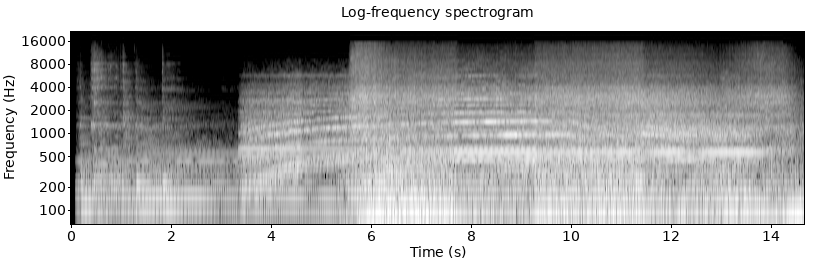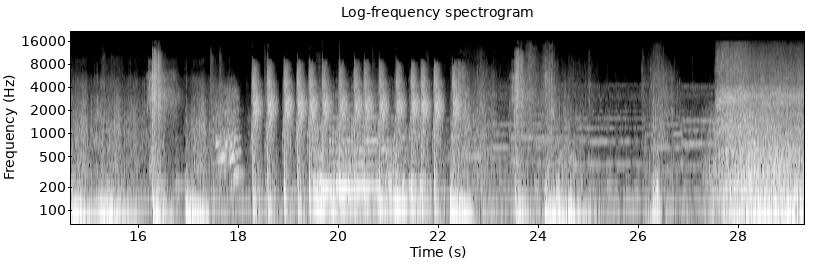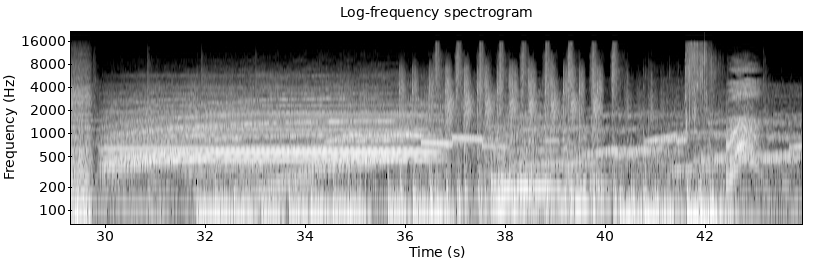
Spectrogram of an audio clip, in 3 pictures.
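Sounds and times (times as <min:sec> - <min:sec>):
siren-like monster blare: 0:03.4 - 0:14.6, 0:27.7 - 0:43.9
low rumble: 0:05.4 - 0:16.2, 0:31.8 - 0:37.0
heavy booming thumps: 0:31.8 - 0:42.4.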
